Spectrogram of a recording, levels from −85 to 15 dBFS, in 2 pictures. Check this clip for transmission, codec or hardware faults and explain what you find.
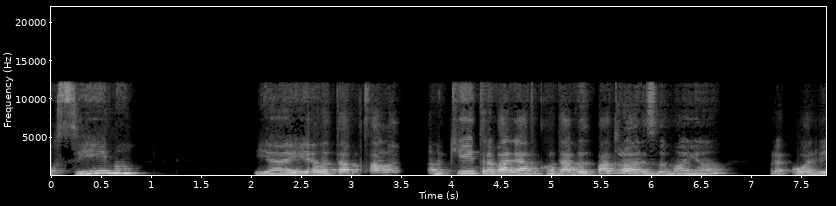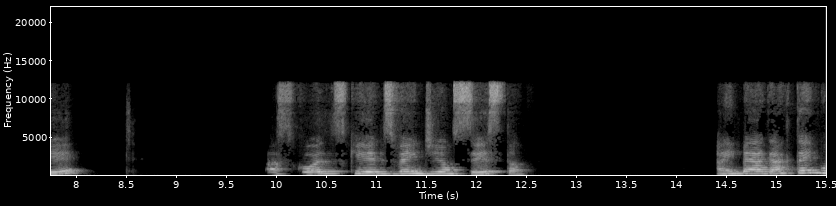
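Nothing faulty can be heard anywhere in the recording.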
